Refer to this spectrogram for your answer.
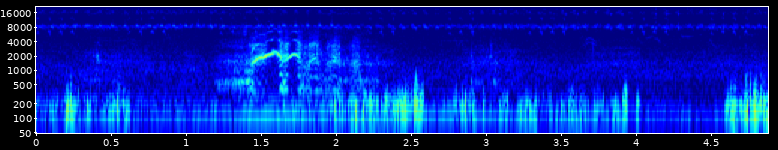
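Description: A horse gives a shaky, quavering neigh over low thudding hoofbeats.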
